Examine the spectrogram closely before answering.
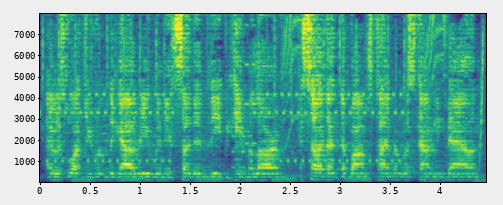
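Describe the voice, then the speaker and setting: A low-voiced, literal-minded male technician played by a woman in a video game fan dub. He speaks in clipped, formal phrases like a machine, sounding distant and echoey over music. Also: monotone, quick pace. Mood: precise, flat. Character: robotic, precise male bomb technician and shifty witness.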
